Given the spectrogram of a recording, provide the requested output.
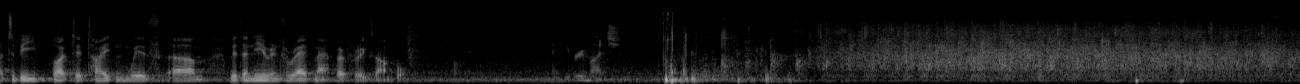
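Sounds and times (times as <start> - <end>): audience applauding: 7.2 - 13.0.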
